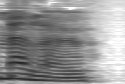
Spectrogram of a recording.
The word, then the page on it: mellow: British English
